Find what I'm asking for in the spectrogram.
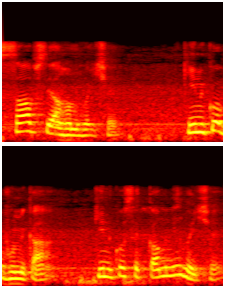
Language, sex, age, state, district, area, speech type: Maithili, male, 30-45, Bihar, Madhubani, rural, spontaneous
